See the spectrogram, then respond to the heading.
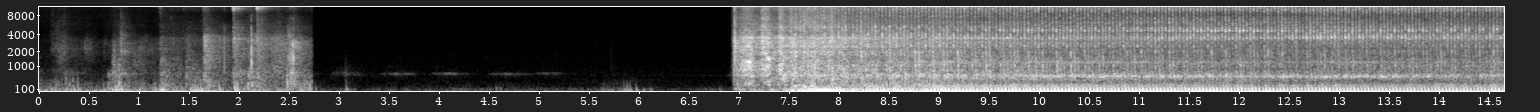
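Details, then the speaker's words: Diesel engine after a self-done rebuild following severe damage, first start after spinning it on the starter with glow plugs removed (some oil came out), timing belt unchecked: after a pause it catches at once and settles into a steady, even, quiet idle. "Маніпуляція свічками дала свій результат. Двигун запустився дуже чітко, все тихо працює."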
